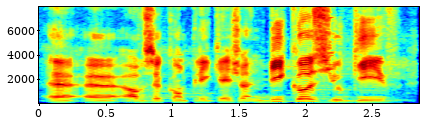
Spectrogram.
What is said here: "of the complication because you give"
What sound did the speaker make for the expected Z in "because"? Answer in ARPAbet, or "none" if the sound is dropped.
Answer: Z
